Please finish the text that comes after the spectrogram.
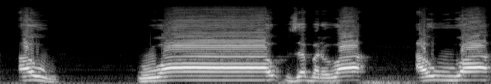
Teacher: واو پہ ہونٹ مکمل گول ہوں گے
